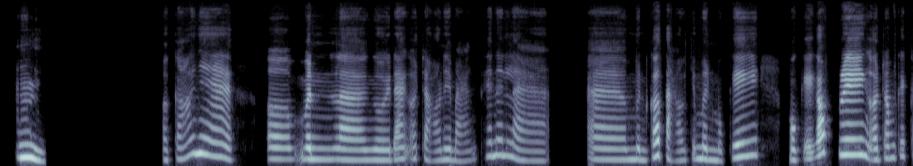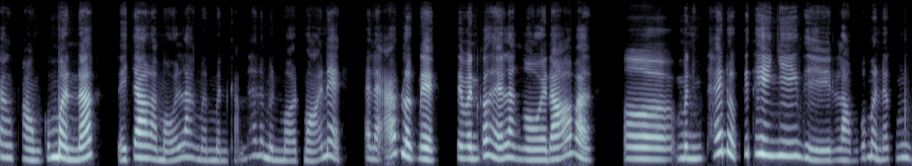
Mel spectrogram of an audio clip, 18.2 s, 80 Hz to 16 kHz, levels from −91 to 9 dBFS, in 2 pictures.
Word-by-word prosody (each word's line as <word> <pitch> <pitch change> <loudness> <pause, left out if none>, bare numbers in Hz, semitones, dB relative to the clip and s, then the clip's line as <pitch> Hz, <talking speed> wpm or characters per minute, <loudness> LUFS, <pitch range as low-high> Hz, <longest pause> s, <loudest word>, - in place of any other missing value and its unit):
Ừm. 275 -7 +6 1.2
Ờ, 225 - -11
có 245 +5 -10
nha. 315 -8 +1 0.3
Ờ, 245 -1 -3
mình 235 -2 0
là 225 -1 -1
người 220 0 -4
đang 245 +2 -5
ở 250 - -11
trọ 215 -3 -11
nè 230 +1 -5
bạn, 205 -1 -14
thế 300 - -8
nên 320 0 -4
là, 210 -7 -9 0.4
à, 230 -1 -5
mình 230 -1 -5
có 295 - +3
tạo 215 -8 -8
cho 245 - -13
mình 240 -3 -2
một 210 - -7
cái 300 +4 -1 0.3
một 225 - -2
cái - - -5
góc 370 +1 +3
riêng 335 -1 +7
ở 230 - -1
trong 255 +2 -6
cái 305 - -11
căn 285 -3 -4
phòng 220 -4 -3
của 265 - -10
mình 260 -5 +7
á 285 +5 +8 0.2
để 230 - -3
cho 270 +2 +6
là 245 - -2
mỗi 215 +2 -5
lần 275 -3 -5
mà 225 - -9
mình 215 -1 -10
cảm 240 - -21
thấy 315 +4 -14
là 315 - -8
mình 235 -5 -4
mệt 210 -1 -8
mỏi 205 +4 -6
nè, 305 -2 -2 0.2
hay 255 - -7
là 230 - -3
áp 360 +1 -1
lực 285 -6 +4
nè, 240 -3 +6 0.2
thì 260 - 0
mình 255 -1 +2
có 315 - +1
thể 260 -6 +2
là 275 +1 +2
ngồi 225 -2 -1
đó 250 +9 +4
và, 310 -8 +2 0.3
ờ, 240 -1 +2
mình 255 -1 -2
thấy 360 +7 +2
được 365 -7 +1
cái 355 - -5
thiên 345 -3 +6
nhiên 310 -1 +1
thì 215 -5 -4
lòng 220 -1 -8
của 270 - -12
mình 285 -3 -5
nó 235 - -8
cũng 265 +2 -9
245 Hz, 250 wpm, -19 LUFS, 225-285 Hz, 1.2 s, á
